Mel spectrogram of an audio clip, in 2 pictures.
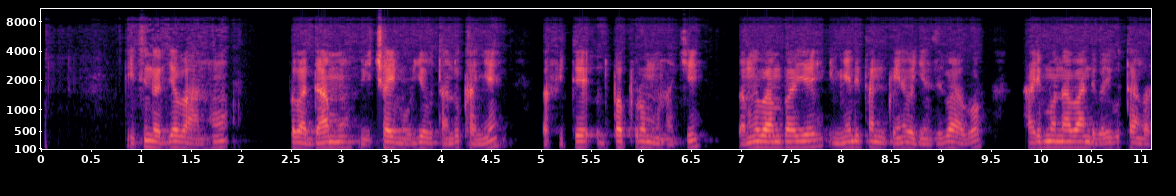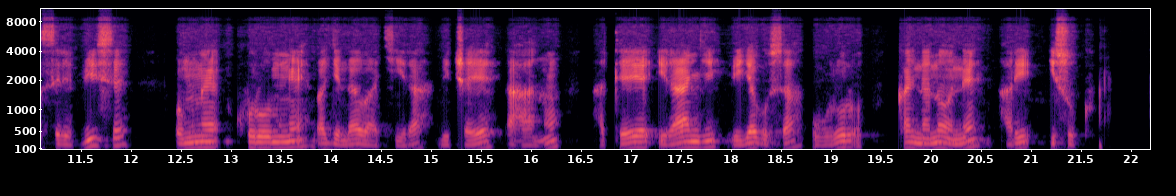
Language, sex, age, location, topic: Kinyarwanda, male, 25-35, Kigali, health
